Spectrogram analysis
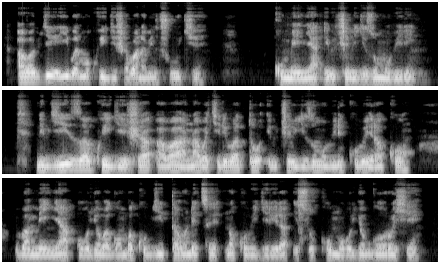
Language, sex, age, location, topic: Kinyarwanda, female, 18-24, Kigali, education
